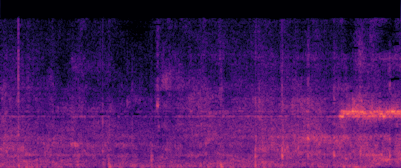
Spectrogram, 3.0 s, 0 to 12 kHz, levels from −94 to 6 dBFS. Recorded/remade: remade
